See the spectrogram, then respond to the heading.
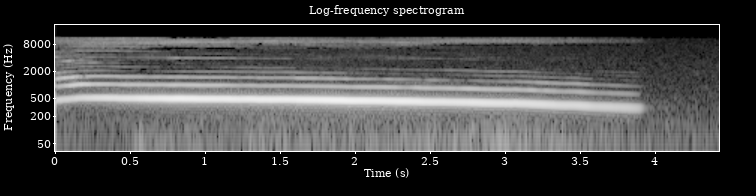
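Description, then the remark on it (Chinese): A single long wolf howl, one steady tone that holds for about four seconds while slowly sliding lower in pitch, fairly loud, then stopping abruptly. No talking. ““哦，是狼，是是是是是真的狼！”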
